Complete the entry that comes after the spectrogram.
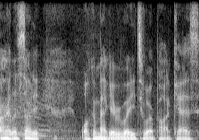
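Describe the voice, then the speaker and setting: Soft-spoken and fairly low in pitch, a man talks with a dark, mellow tone and ordinary pitch variation. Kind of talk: casual chat. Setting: home room at night.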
